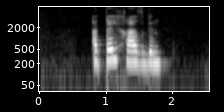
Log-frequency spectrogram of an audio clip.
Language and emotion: Russian, neutral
